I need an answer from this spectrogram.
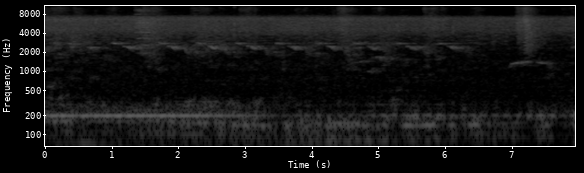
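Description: A bird repeating a short chirp about twice a second for several seconds, with one more chirp near the end, over a steady low hum.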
